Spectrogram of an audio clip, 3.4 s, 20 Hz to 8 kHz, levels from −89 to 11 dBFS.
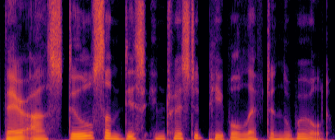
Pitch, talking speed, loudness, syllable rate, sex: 110 Hz, 180 wpm, -21 LUFS, 5.3 syllables/s, male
